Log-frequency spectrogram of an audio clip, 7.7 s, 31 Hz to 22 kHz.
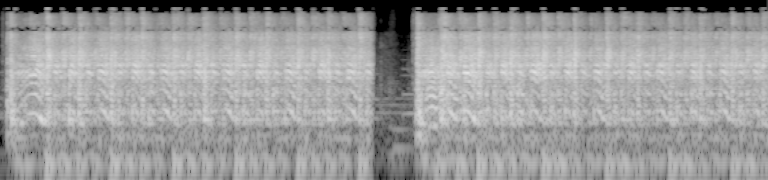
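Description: Porsche 968's 3.0-litre four-cylinder engine cranked on the starter without catching, in two runs split by a sudden break. The owner first blames the misfire on spark plug leads fitted in the wrong order, and later finds the fuel pump is not running.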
